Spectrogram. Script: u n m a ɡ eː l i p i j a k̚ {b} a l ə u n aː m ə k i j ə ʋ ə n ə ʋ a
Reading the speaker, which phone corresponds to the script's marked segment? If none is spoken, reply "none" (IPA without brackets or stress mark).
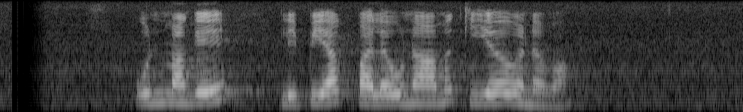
p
